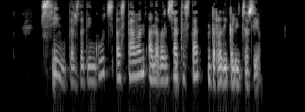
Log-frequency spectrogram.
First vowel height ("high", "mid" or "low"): high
